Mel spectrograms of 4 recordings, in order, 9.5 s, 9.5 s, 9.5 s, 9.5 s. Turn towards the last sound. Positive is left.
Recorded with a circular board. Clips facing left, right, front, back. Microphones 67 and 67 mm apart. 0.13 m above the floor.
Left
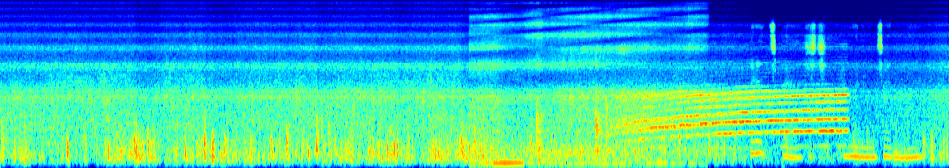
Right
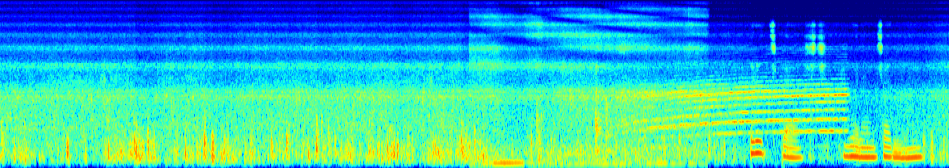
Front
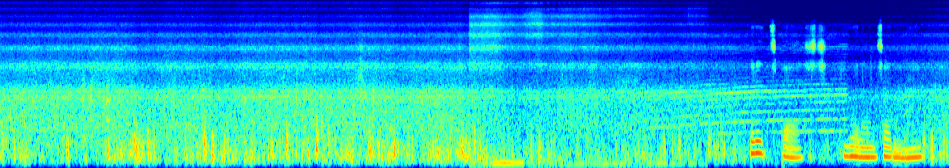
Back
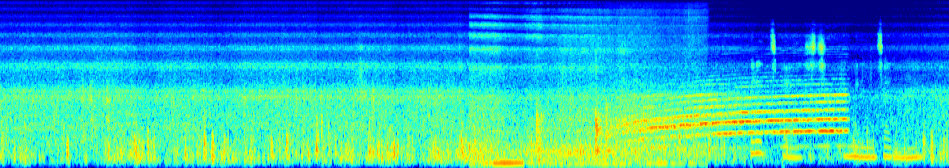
turn(degrees=-50)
